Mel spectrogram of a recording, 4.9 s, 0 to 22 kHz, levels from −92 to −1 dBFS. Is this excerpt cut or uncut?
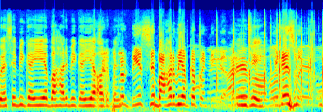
uncut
